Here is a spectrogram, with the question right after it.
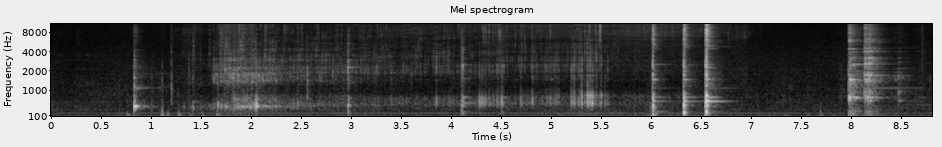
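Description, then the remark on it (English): Just over a pint of water is poured into a jug, a steady splashing rush lasting a few seconds, with a handful of sharp clinks and knocks from the container toward the end. “So we're going to pour the water into the jug.”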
